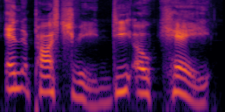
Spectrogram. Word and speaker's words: N'Dokolidji: During the Sovereign Nations Conference in February 1990, she sang the hymn for peace, Ndokligi. It's N'Dokolidji. You pronounce it.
